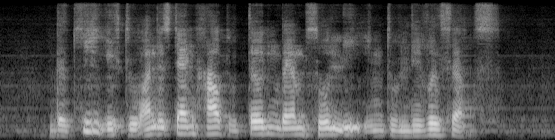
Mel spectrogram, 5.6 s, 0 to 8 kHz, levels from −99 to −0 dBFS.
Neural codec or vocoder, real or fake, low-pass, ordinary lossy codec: codec, 24 kHz, 1 kbps, SNAC; fake; 7.2 kHz; none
